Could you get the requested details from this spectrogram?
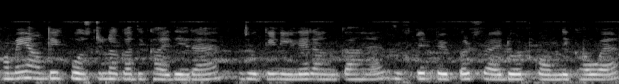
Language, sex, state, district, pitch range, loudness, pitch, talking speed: Hindi, female, Punjab, Pathankot, 235-260 Hz, -15 LUFS, 245 Hz, 230 wpm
